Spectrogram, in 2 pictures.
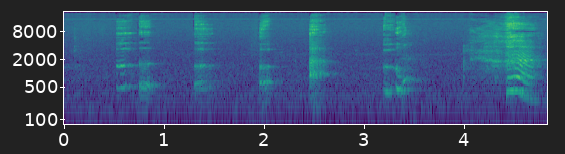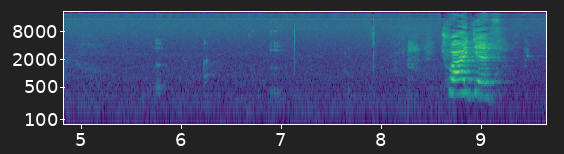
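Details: Person burping after chugging sweet apple cider: a run of short, voiced burps ending in one longer, louder belch.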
